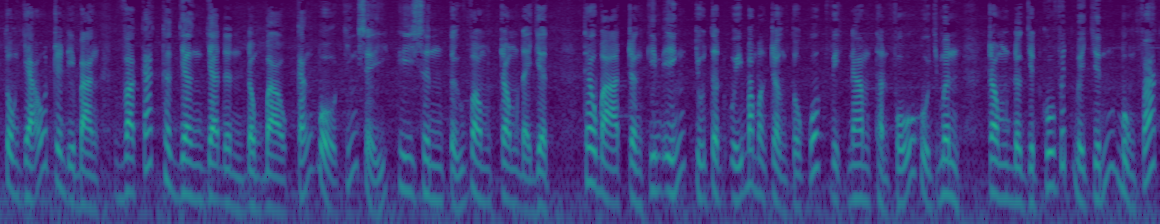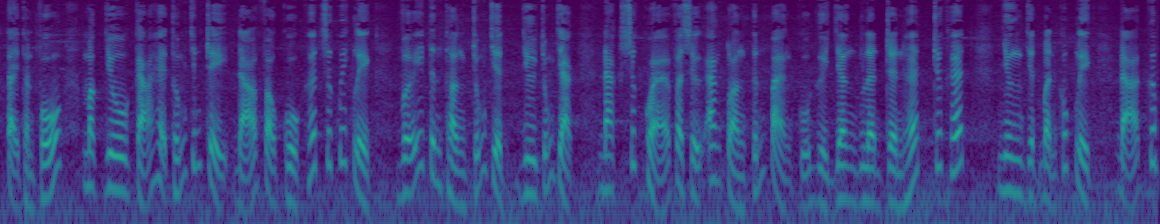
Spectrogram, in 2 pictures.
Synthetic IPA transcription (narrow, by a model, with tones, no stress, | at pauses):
t̪o˧nzaː˨˦wt͡ɕe˧nɗḭ˧˨əɓaː˨˩nvaː˨˩kaː˦˥k̚t̪ʰə˧nzə˧nzaː˧ɗï˨˩ŋ̟ɗə˨˩wŋ͡mɓaː˨˩wkaː˨˦nɓo̰˧˨t͡ɕi˨˦ənsḭ˧˩hi˧sï˧ŋ̟t̪ɨ˧˩vɔ˧wŋ͡mt͡ɕɔ˧wŋ͡mɗa̰ː˧˨jzi˨˩t̟̚ | t̪ʰɛ˧wɓaː˨˩t͡ɕə˨˩nki˧mʔi˨˦ənt͡ɕu˧˩t̪ï˨˩k̟̚ʔwḭ˧˩ɓaː˧nmaː˨˩t͡ɕə̰˧˨˩nt̪o˧˩ku˦˥ək̚vi˨˩ət̚naː˧mt̪ʰɛ˨˩jŋ̟fo˨˦ho˨˧˩t͡ɕi˨˦mï˧ŋ̟ | t͡ɕɔ˧wŋ͡mɗɨ˨ək̚zï˨˩k̟̚ko˧vi˦˥˩t̚mɨ˨˩əjt͡ɕï˨˦nɓʊ˨˩ŋ͡mfaː˦˥t̚t̪a̰ː˧˨t̪ʰjŋ̟fo˨˦ma˨˩k̚zu˨˩kaː˧˩ɦḛ˧˨t̪ʰə˨˦wŋ͡mt͡ɕï˨˦ŋ̟t͡ɕḭ˧˨ɗa̰ː˧˥vaː˨˩wku˨˩ək̚he˦˥t̚sɨ˦˥k̚xwt̚li˨˩ə | vəː˨˦jt̪ï˧ŋ̟t̪ʰə˨˩nt͡ɕə˨˦wŋ͡mzï˨˩k̟̚ɲɨ˧t͡ɕə˨˦wŋ͡mza˨˩jk̚ɗaː˨˩k̚sɨ˦˥k̚xwɛ˧˩vaː˨˩sɨ̰˧˨ʔaː˧nt̪waː˨˩nt̪ï˨˦ŋ̟ma̰ː˧˨nku˧˩əŋɨ˨˩əjzə˧nle˧nt͡ɕe˧nɦe˦˥t̚t͡ɕɨ˦˥ək̚he˦˥t̚ɲɨ˧ŋzï˨˩ɓə̰˧˨ŋ̟xə˦˥k͡p̚li˨˩ət̚ɗa̰ː˧˥kɨ˦˥p̚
